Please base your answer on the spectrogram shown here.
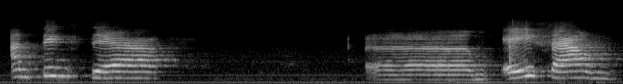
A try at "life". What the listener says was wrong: If you put it here, it will become life. Lave. So that means we will put in the I sound. Life, I.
